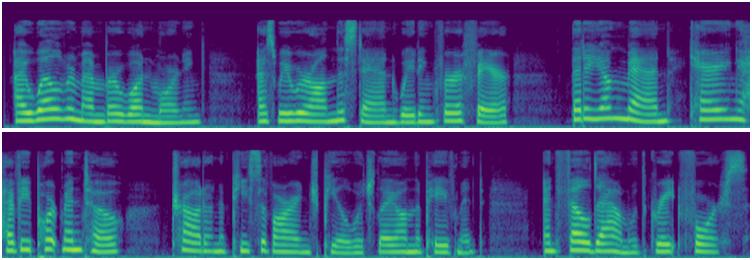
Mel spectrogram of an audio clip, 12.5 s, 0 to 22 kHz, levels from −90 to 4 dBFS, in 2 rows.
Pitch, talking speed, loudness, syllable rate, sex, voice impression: 235 Hz, 195 wpm, -19 LUFS, 5.5 syllables/s, female, feminine, slightly young, bright, clear, fluent, cute, calm, friendly, slightly sweet, kind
